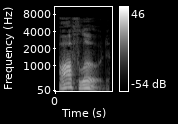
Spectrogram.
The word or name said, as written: off-load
